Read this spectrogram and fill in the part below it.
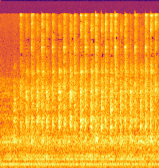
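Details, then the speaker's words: Hatsan Flashpup air rifle with Quatro trigger, gun cocked to lock the bolt; fast light metallic clicking as the trigger is shaken — about a sixteenth of an inch of side play makes the trigger blade rattle, fixed later by a mod. "nothing but that trigger shaking back and forth you know and that just gave me such a such a low-end feel you know"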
